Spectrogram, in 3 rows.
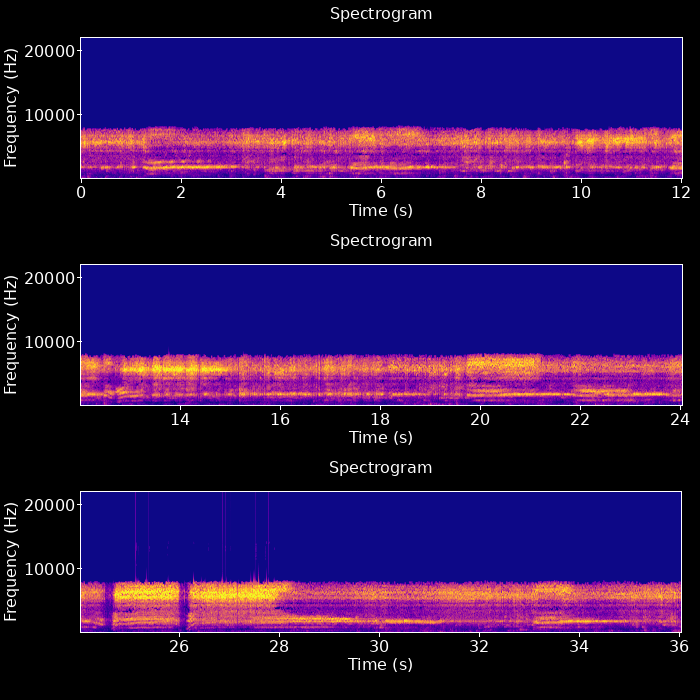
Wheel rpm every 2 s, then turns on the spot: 230, 230, 230, 230, 230, 230, 200, 230, 230, 230, 230, 230, 180, 180, 210, 220, 230, 230.
none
